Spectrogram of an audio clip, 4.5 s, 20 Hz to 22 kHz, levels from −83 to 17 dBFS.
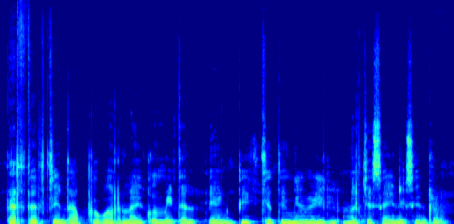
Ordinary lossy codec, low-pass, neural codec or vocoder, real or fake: none; none; codec, 44.1 kHz, 3.4 kbps, Pupu-Codec; fake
